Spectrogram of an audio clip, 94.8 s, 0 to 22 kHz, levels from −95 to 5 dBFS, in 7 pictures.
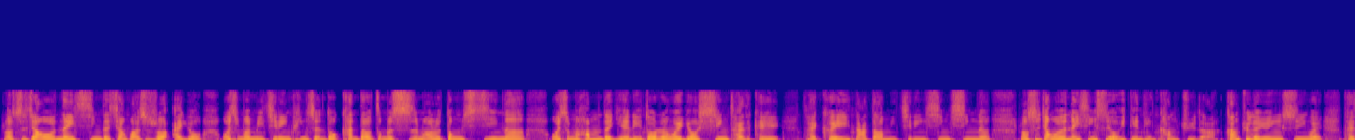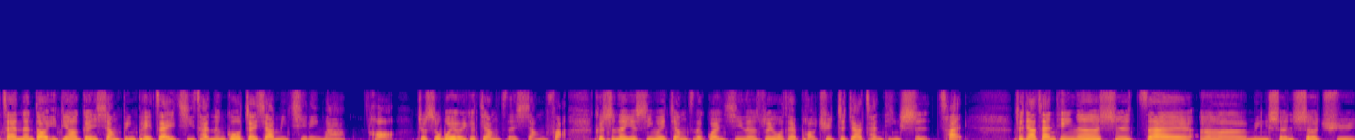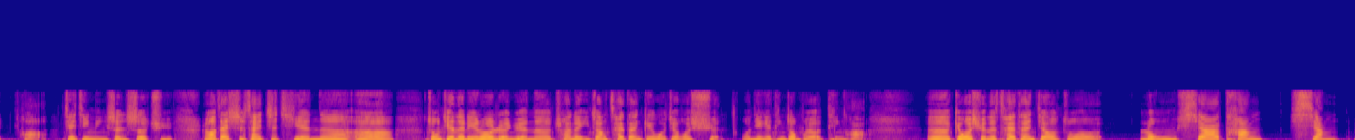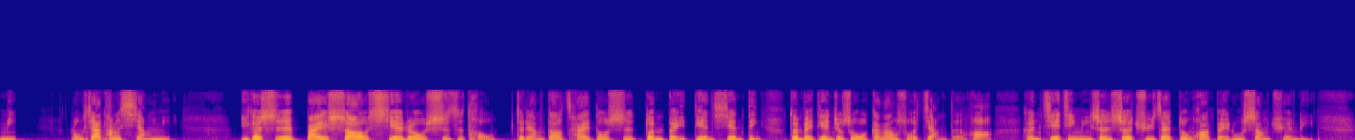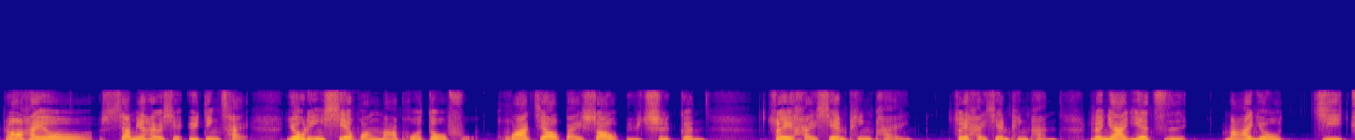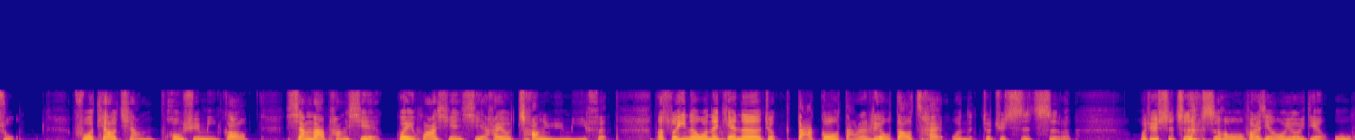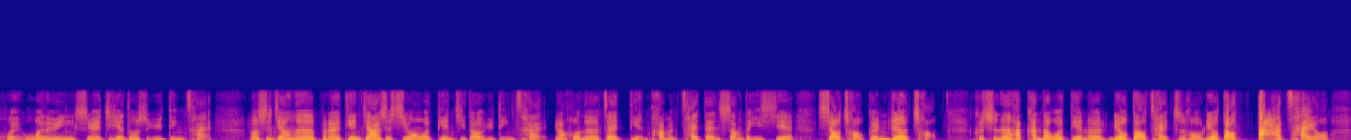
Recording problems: high frequencies cut off; noticeable; nothing above 8 kHz

